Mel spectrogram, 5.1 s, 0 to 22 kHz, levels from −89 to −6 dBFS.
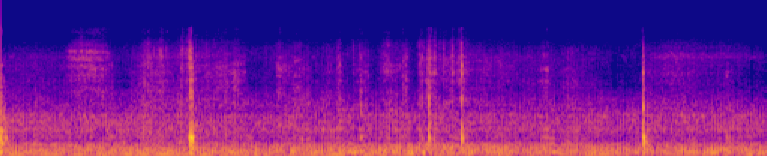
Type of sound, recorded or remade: remade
